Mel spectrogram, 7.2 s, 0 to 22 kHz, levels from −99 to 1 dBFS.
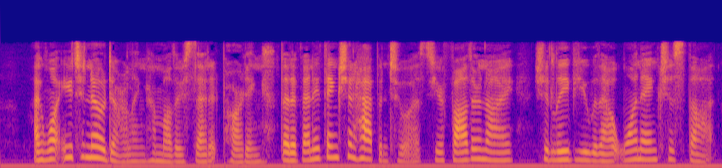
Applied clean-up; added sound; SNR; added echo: none; none; none; none.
